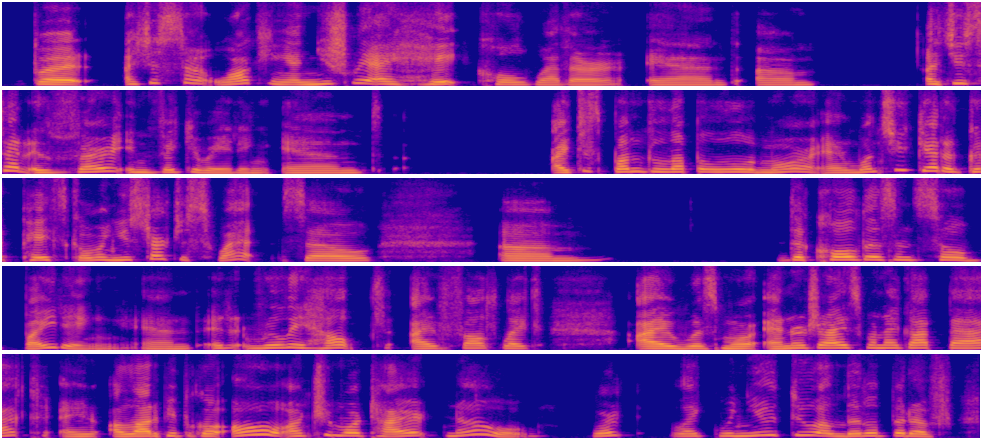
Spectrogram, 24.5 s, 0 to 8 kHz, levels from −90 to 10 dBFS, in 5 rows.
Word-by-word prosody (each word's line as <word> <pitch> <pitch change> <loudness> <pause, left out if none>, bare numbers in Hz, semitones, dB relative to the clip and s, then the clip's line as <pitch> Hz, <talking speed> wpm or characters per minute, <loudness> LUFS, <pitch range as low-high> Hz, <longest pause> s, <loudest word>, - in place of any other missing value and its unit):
but 215 -2 +7 0.2
I 220 - -1
just 325 +5 -3
started 305 -5 -3
walking, 245 -3 0
and 200 +1 +1
usually 270 +6 0
I 240 -3 +4
hate 220 +1 0
cold 200 -1 -4
weather, 180 -1 -2
and, 180 0 -4
um, 185 0 -4 0.6
as 235 - +1
you 295 - +2
said, 340 +4 +1
it's 200 -1 +1
very 260 +8 +2
invigorating, 195 -6 -2
and, 190 +1 -4
uh, - - -31 0.8
I 210 - +6
just 310 +6 -8
bundle 260 0 +3
up 255 - -1
a 255 - +2
little 240 -1 +2
more, 245 +6 -1
and 200 -1 -3
once 260 - -1
you 425 - 0
get 335 -6 +4
a 265 - +3
good 260 +3 -4
pace 240 0 0
going, 225 +1 -1
you 240 - +1
start 325 +5 -1
to - - -7
sweat, - - -4
so, 200 0 0 0.6
um, 200 +1 -2 0.9
the 250 +5 +3
cold 270 +1 +5
isn't 260 -2 +2
so 235 -4 -1
biting, 185 - -1
and 185 +1 -6
it 230 +1 -5
really 255 +6 0
helped, 250 +3 -2
I 200 +1 +3
felt 225 +2 -3
like 210 -1 -2 0.5
I 205 +1 +7
was 200 0 -1
more 200 0 +2
energized 240 +6 +3
when 250 -1 -1
I 250 - +1
got 250 0 +1
back, 240 +5 0
and 205 +1 -2
a 205 - +3
lot 220 +1 +8
of - - -2
people 255 - -4
go, 230 - +3
"Oh, 320 0 +5
aren't 235 +2 -1
you 330 - -2
more 275 -1 +4
tired?" 235 +4 +2
No. 270 - -2 0.2
Work 260 +6 -1 0.2
like, 225 0 -4
when 235 0 0
you 310 +5 -1
do 310 -2 -3
a 245 - +4
little 230 +4 +2
bit 245 0 +2
of 205 -3 0
230 Hz, 205 wpm, -23 LUFS, 200-260 Hz, 0.9 s, lot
